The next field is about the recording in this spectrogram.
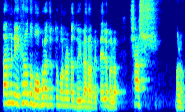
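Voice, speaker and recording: A man's voice: high voice, animated, very fast. A man teaching an online exam-prep language class, drilling students with call-and-response repetition and calling them brother. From Bangladesh. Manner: calls listeners "bhaiya". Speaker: Bangla teacher.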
